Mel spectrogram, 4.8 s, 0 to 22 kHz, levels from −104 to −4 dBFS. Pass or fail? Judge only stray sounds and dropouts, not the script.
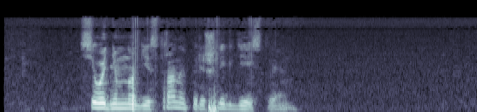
pass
